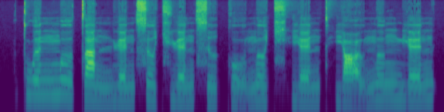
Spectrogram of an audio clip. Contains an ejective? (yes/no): no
